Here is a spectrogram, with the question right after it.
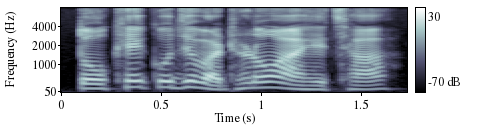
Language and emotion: Sindhi, neutral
